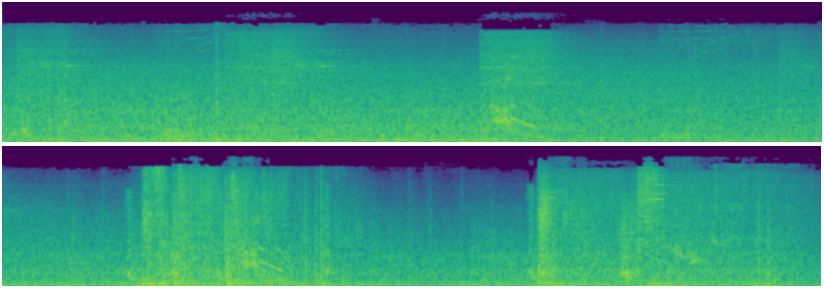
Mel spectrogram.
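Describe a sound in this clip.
Swords clash and slash in quick blows.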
